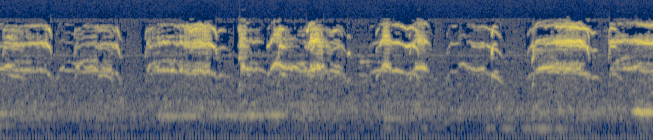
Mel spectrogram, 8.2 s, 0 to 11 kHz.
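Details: Female peregrine falcon feeding chicks at the nest, Warszawa Żerań, Poland, 8 May 2023: short, high, strained calls repeated roughly once a second over a faint low hum.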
